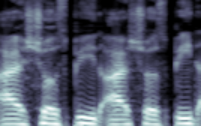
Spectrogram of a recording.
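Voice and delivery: plain

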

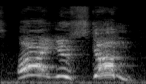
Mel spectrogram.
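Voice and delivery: booming, very loud, high-pitched shout. Showing the call-and-response rally cry, yelling as loud as possible. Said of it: "And it looks something like this".

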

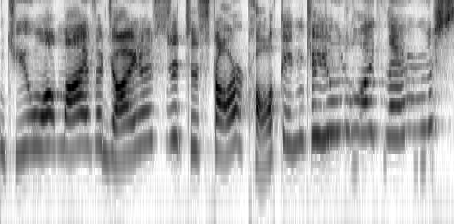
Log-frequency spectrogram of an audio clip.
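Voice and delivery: put-on gummy old-man voice. Speaker teasing the other person in a toothless old man voice. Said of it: "like a geriatric old man that's missing his teeth".

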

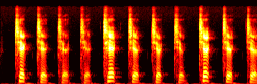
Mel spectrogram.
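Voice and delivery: hushed, whispered sports announcer-style voice. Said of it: "I suddenly sound like a famous sports announcer".

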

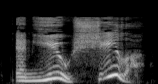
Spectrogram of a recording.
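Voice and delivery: speaking angrily. A man turns on a woman and questions her, angry. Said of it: "he said angrily".

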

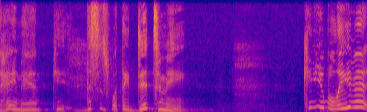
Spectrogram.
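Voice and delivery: play-acted, swooping, whiny fussy baby voice. Acting out someone gossiping to a neighbor: whining like a baby. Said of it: "it's like a whining baby".

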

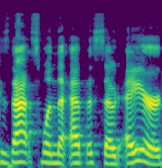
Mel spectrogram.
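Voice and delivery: normal talking voice

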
